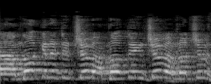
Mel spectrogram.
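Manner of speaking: very high, loud, frantic, desperate cry.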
